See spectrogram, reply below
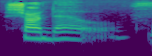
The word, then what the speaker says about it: Shondells: Shondells.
